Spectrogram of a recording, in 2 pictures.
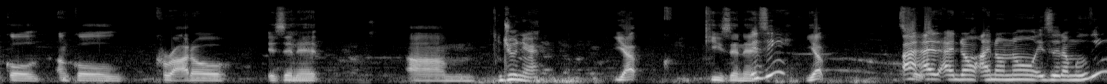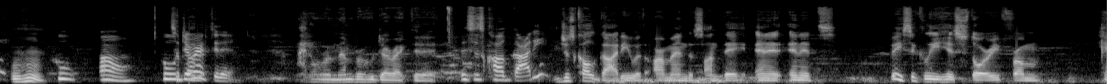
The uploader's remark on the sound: brought their mics to the beach, this time in sunny Jamaica and recorded a series of episodes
